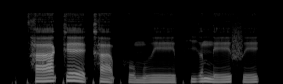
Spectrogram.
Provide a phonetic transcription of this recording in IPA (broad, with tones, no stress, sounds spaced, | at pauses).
t̪ʰ aː˧˥ k ɛː˥˨ kʰ a˧˩ pʰ o˩ m ʋ eː˩ pʰ i˧˥ ə̯ n eː˧˥ f e˧˥ k̚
